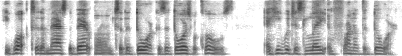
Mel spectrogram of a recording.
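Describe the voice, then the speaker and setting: A middle-aged woman earnestly recounting a personal faith testimony, slow and heartfelt, quoting her own prayers. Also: fairly low pitch, fairly even intonation, vocal fry, dark tone, breathy edge, no room sound, clean studio sound. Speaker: widow giving a testimony.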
